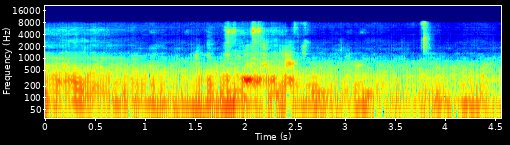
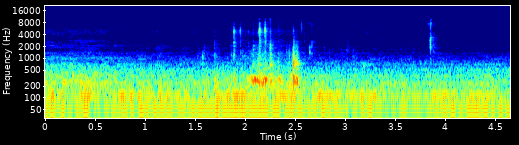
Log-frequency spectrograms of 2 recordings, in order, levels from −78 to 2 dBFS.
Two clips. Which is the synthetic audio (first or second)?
first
